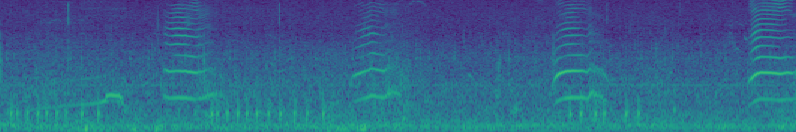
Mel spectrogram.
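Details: Wild laughing gull in the United States, missing one leg, calling continuously; drawn-out nasal mewing cries, four in the span, irregularly spaced, with soft lower chatter and a constant low hum behind.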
